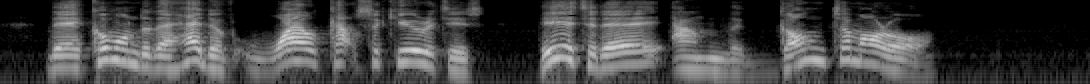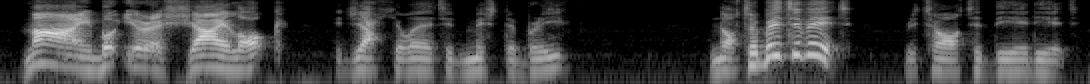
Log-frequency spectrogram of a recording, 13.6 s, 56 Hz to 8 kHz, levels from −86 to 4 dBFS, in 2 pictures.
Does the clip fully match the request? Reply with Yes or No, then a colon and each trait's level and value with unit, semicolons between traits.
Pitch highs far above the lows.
Yes: wide, 8.7 semitones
